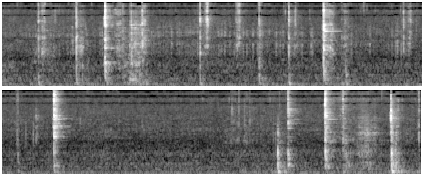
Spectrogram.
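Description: Metal fork mashing potatoes in a stainless steel saucepan, clinking and scraping against the pot in irregular strokes, with a lull of about two seconds past the middle before a quicker run of clinks near the end.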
